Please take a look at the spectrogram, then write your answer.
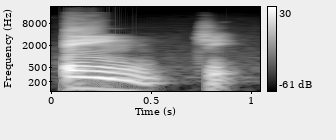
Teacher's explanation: a sílaba mais forte é pen, mas não tem acento, né?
